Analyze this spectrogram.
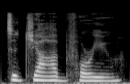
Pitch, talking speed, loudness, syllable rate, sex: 180 Hz, 230 wpm, -15 LUFS, 4.1 syllables/s, female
